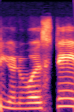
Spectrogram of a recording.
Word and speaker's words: university: But when I pronounce it, university, it is giving the sound of Y, Y-O-U.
